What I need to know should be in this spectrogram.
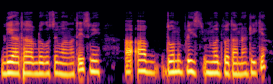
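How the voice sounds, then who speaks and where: A woman voicing a hot-tempered, scheming young man who speaks in loud exclamations. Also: mid-range voice, level tone, fairly quick, no room sound, close to an everyday voice. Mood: pleading.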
